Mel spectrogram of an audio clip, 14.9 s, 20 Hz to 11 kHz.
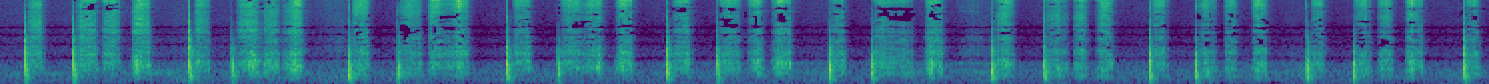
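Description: A thick pink sidewalk chalk stick held in the hand draws a dense grid of squares on a flat black chalkboard. About 22 short, sharp scratching strokes come in an uneven rhythm, each a bright, gritty scrape with a quick onset that dies away almost at once. Softer rubbing fills the gaps between strokes.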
